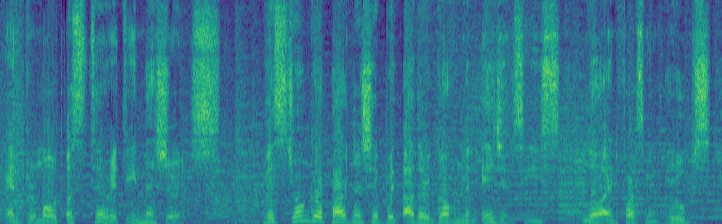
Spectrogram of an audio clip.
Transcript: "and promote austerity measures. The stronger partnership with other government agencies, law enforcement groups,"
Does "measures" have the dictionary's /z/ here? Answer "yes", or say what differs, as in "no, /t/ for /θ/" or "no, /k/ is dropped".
no, /s/ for /z/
